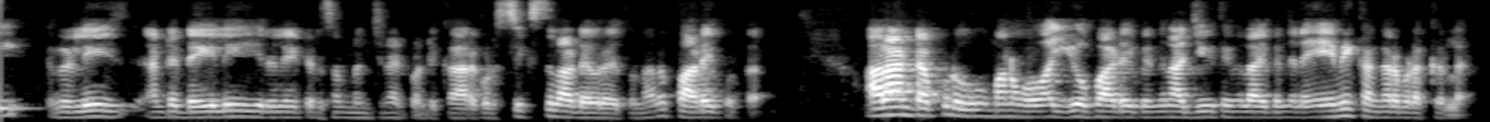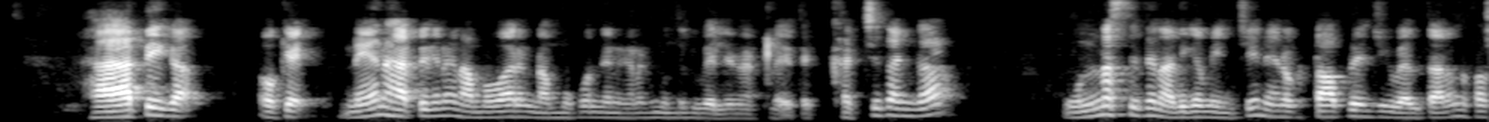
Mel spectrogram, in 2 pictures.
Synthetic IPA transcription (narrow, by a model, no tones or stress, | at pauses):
ɾiliːd͡ʒɐ̰ɳʈeːɖejliːɾileːʈeɖsɐmbɐnd̪it͡ʃinɐʈuʋɐ̰ɳʈikaːɾɐkulusikslaːɖeʋɐɾɐjt̪unːaːɾoːpaːɽɐjpɔ̰ːt̪a̰ːɾu | ɐlaːɳʈɐpːuɽumɐnɐmijoːpaːɽɐjpojind̪inaːd͡ʒiːʋit̪ɐŋilaːjpojind̪inaːeːmiːkɐŋɡɐːɾɐbɐɽɐkːɐɾlḛː | haːpiːɡaː | o̞ːke̞ːne̞ːnuɦaːpiːɡɐnɐkɐnɐmːɐʋaːɾininɐmːukoːnineːnuɡɐnɐkɐmund̪ukiʋe̞ɭːinɐʈluɐ̰jt̪e̞̰ːkʰɐt͡ʃːit̪ɐŋɡaː | unːɐst̪ʰit̪̬iniɐd̪ʱiɡɐmiɲt͡ʃine̞ːnuɔkɐʈaːpɾeːɲd͡ʒkiʋɛɭt̪aːnɐnipʰɐ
